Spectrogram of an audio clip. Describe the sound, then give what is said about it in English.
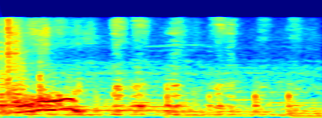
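A pen scratching on paper as a note is written down: a few quick scribbled strokes, brighter at the start and then softer and intermittent, with no talk. “let me write this down for you.”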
